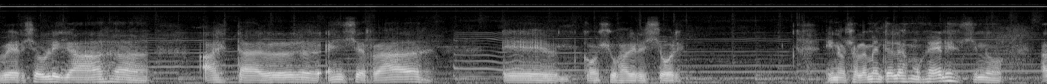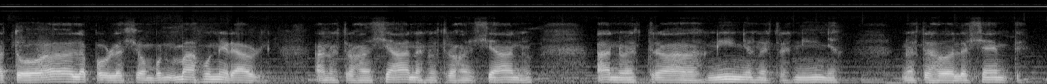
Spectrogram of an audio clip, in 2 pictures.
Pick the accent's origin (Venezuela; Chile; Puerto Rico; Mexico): Venezuela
